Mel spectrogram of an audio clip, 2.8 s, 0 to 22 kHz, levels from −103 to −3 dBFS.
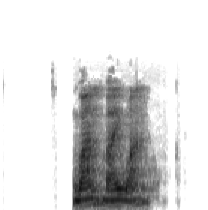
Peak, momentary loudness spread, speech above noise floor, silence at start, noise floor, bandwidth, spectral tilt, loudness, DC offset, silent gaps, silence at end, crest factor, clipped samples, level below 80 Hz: -2 dBFS; 17 LU; over 74 dB; 1 s; under -90 dBFS; 6 kHz; -9 dB/octave; -17 LUFS; under 0.1%; none; 0.8 s; 18 dB; under 0.1%; -58 dBFS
